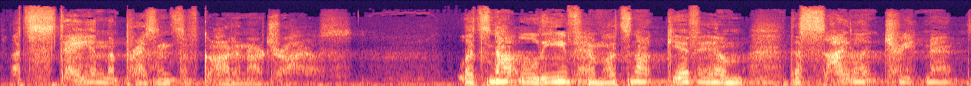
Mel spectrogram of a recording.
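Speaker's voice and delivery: low, soft near-whisper pleading; hushed pastoral appeal. Real, not acted. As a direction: appeal gently, dropping the voice.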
